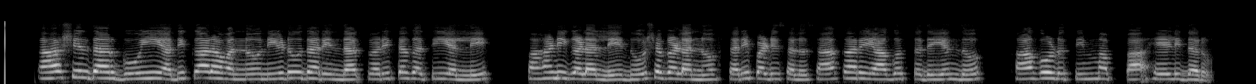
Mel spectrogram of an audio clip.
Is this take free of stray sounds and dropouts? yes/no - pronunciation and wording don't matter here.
yes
